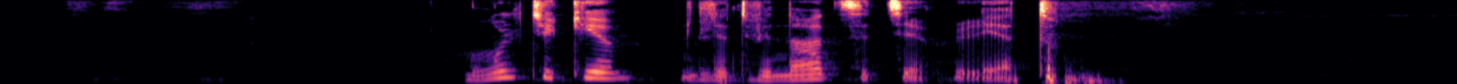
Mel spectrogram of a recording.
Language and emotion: Russian, neutral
